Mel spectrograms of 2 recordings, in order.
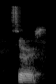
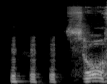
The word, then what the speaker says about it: Sorcier: my name then but sorer there it isier so you were right Blake it is not does not rhyme with sorcerer um you were correct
